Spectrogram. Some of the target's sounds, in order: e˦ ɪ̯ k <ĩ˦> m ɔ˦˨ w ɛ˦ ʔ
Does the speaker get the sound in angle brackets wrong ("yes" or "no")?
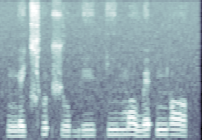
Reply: no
